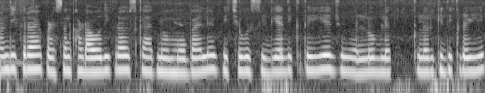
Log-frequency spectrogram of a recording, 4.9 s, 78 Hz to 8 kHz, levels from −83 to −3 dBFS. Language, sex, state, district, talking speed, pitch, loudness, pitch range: Hindi, female, Uttar Pradesh, Deoria, 360 wpm, 235 Hz, -16 LUFS, 225-245 Hz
